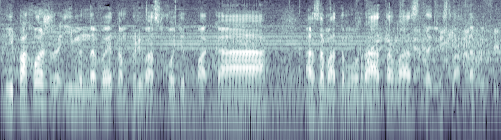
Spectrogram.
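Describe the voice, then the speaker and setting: A man's voice: medium pitch, fast talker, over music. A man giving live esports hockey commentary in a conversational, analytical way, with frequent hesitations. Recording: noisy venue with crowd behind the voice. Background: crowd and venue noise.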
